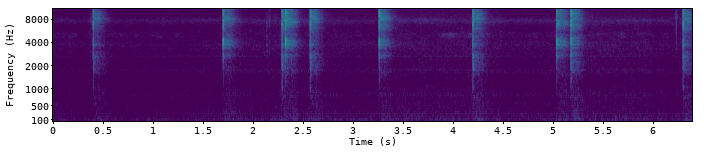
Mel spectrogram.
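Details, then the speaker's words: Automotive relay bench-tested on a power supply switching a lamp, negative wire on pin 85: sharp crisp single clicks at irregular intervals as the contacts switch cleanly; relay working normally. "ini ada bunyi bunyi dari relay kontak relay jadi teman-teman bisa Dengerin nih"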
